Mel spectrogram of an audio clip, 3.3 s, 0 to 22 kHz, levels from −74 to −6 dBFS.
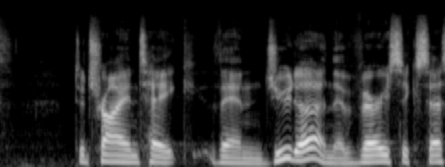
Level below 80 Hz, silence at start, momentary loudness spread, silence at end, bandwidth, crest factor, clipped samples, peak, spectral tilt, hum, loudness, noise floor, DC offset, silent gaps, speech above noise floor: -62 dBFS; 0 s; 8 LU; 0 s; 15.5 kHz; 16 dB; under 0.1%; -6 dBFS; -3.5 dB/octave; none; -22 LUFS; -56 dBFS; under 0.1%; none; 34 dB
